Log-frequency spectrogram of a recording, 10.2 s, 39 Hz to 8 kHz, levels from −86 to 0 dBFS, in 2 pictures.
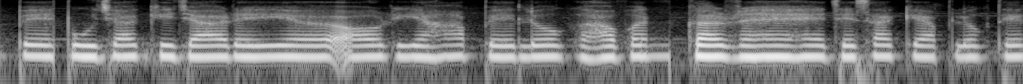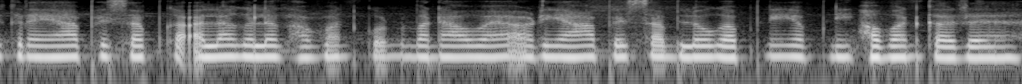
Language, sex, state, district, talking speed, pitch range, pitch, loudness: Hindi, female, Bihar, Lakhisarai, 225 wpm, 220-225 Hz, 220 Hz, -17 LUFS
